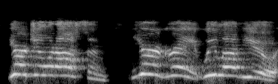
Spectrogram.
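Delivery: high, bright imitated cheering; cheering viewers. Viewers cheering on a nervous new coach, excited. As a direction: pump them up like an excited crowd. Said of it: "And everyone's like".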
